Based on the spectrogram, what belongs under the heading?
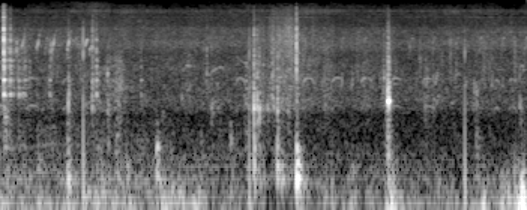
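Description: Scattered knocks and clicks on a fishing boat, about half a dozen at irregular intervals, over a low rumble.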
